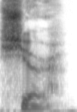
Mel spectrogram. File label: Acknowledge, Human Male; zps; HumanMale-01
